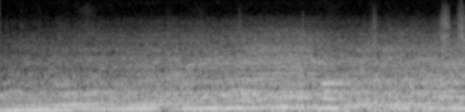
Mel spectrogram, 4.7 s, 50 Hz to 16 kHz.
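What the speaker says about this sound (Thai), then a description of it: "ขอสัก 200 เมตรดูจังหวะการเปลี่ยนเกียร์ครับนี่กดจงคันเร่งเลย" A 2022 Honda Civic 1.5 Turbo EL accelerates hard from inside the cabin, its engine note climbing in pitch, then dropping briefly at a smooth gear change before rising again, steady and loud.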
